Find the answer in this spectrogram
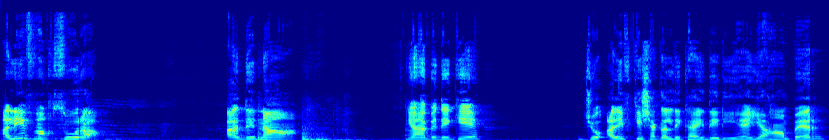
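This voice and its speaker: Slow bright-voiced woman teaching Urdu reading. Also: on the high side. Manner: slow syllable-by-syllable spelling, explaining patiently. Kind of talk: spelling-out reading lesson.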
